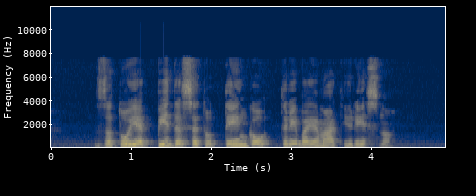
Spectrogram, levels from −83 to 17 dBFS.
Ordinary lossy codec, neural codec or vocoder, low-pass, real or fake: none; none; 10.8 kHz; real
